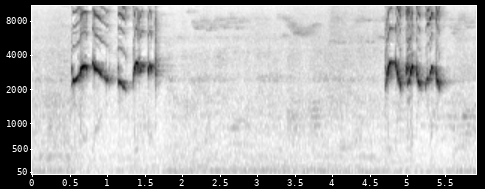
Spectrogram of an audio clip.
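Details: Orange-headed thrush singing vigorously in the ngeplong style, used to stimulate other birds into breeding condition: two bursts of rapid, rich warbled phrases, the first about a second long, a second phrase after a pause of several seconds, over low background hum.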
